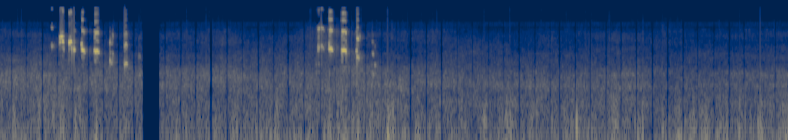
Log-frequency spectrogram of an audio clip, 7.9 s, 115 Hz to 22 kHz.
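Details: Bald eagle at its nest in Southwest Florida, filmed by a live nest camera on an evening in November 2024: two quick bursts of about five high, thin chittering notes, the first near the start and the second around three seconds, over a faint steady low rumble.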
